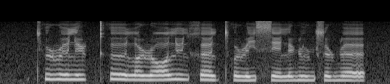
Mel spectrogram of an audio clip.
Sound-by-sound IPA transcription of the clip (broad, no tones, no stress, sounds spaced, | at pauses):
tʰ ʉ ɭ ø l i ɭ kʰ ɵ l ɔ ɭ ɔ l y l x œ l tʰ o ɭ i s e l e ɳ ʉ ɳ s œ ɭ ɳ œ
